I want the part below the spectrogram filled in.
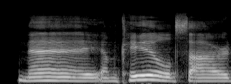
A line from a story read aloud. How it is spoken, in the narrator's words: drawled the Virginian amiably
